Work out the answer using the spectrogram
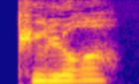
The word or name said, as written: pylret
